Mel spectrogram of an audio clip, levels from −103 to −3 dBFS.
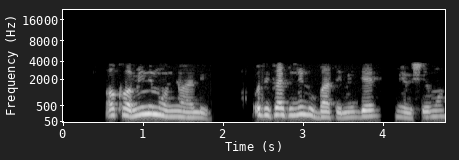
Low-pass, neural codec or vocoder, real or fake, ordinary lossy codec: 3.6 kHz; none; real; none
